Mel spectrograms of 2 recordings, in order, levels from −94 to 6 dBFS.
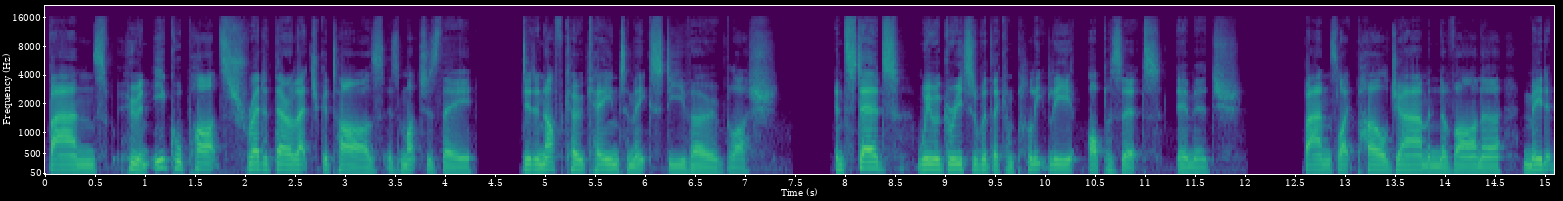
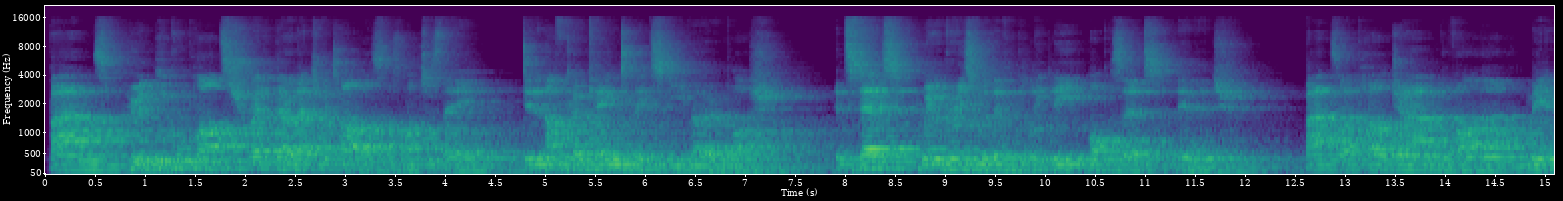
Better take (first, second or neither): first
